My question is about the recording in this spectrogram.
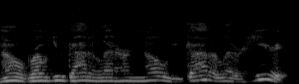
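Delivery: high-pitched imitation of an insistent kid; put-on high voice, egging someone on; urging younger cousin. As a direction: plead like an eager little cousin. Acts out cousin urging him.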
